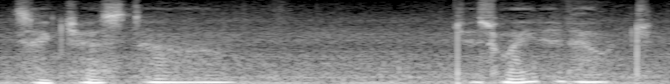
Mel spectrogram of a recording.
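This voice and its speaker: A man softly whispering an unhurried, rambling ASMR livestream chat in a breathy voice, close to the microphone. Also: mid-range voice, level tone. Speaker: livestreamer and content creator.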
